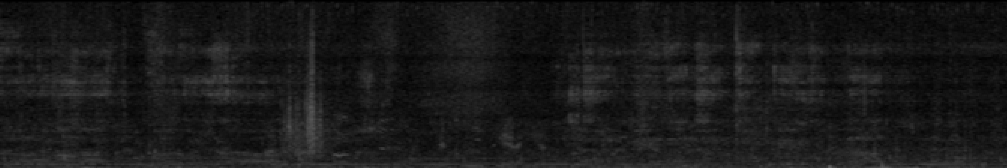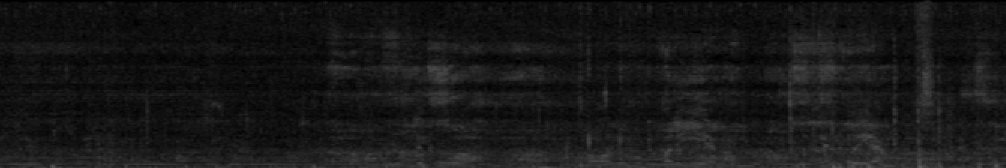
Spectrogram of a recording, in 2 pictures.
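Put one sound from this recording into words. A horse canters with dull hoof thuds on soft sand.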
